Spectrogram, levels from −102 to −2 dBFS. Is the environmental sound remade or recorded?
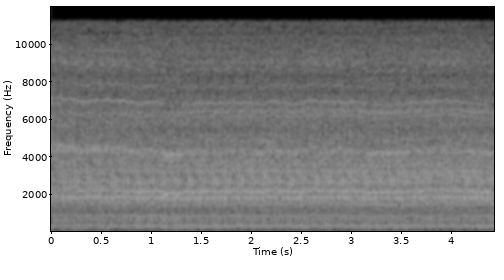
recorded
